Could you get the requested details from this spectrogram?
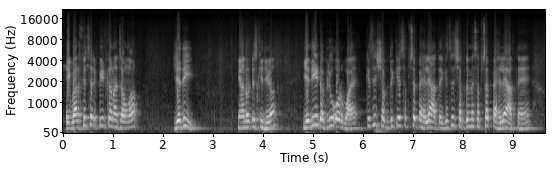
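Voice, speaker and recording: A man's voice: high voice, moderate pace, a little mellow. A man teaching a language lesson, patiently repeating each phrase and word and asking his listeners questions he then answers himself. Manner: addresses listeners directly, asks and answers his own questions.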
